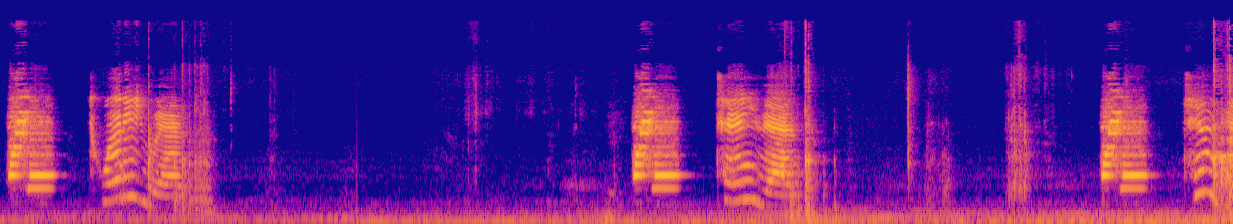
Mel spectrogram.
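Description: A toy cash register plays a cheerful recorded voice through a small speaker.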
